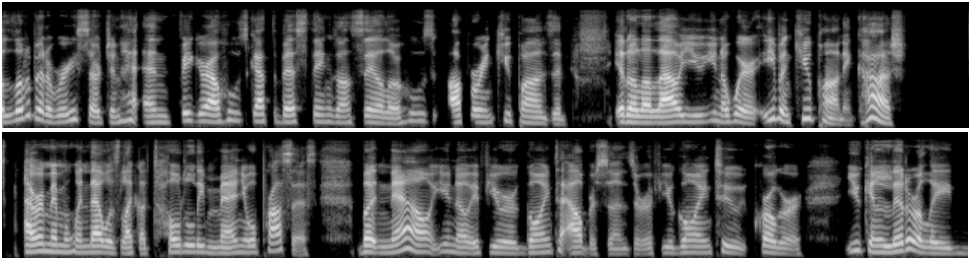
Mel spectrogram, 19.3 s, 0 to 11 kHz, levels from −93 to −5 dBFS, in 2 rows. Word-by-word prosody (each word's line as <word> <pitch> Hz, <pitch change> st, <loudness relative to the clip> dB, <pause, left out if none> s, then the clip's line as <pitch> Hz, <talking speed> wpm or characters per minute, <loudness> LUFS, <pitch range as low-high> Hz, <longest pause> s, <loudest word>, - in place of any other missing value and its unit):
little 240 Hz, -, 0 dB
bit 240 Hz, -3 st, +1 dB
of 165 Hz, -, -2 dB
research 175 Hz, -4 st, -3 dB
and 155 Hz, +3 st, -5 dB
ha 225 Hz, +5 st, -2 dB
and 165 Hz, -1 st, -3 dB
figure 205 Hz, -2 st, 0 dB
out 175 Hz, 0 st, +6 dB
who's 215 Hz, -3 st, -10 dB
got 185 Hz, 0 st, +2 dB
the -, -, -20 dB
best 175 Hz, +1 st, 0 dB
things 175 Hz, -2 st, -5 dB
on 155 Hz, 0 st, -2 dB
sale 155 Hz, -4 st, -1 dB
or 135 Hz, 0 st, -1 dB
who's 195 Hz, +1 st, -12 dB, 0.2 s
offering 165 Hz, 0 st, +2 dB
coupons, 155 Hz, -8 st, -2 dB
and 130 Hz, 0 st, -7 dB, 0.5 s
it'll 165 Hz, -3 st, +6 dB
allow 155 Hz, +2 st, +8 dB
you 170 Hz, -1 st, -2 dB
You 195 Hz, +4 st, -5 dB
know, 165 Hz, -1 st, 0 dB
where 145 Hz, -4 st, +1 dB
even 245 Hz, -7 st, +1 dB
couponing, 255 Hz, +4 st, -2 dB
gosh, -, -, +3 dB, 0.9 s
I 175 Hz, -, +8 dB
remember 180 Hz, -2 st, +2 dB
when 160 Hz, -2 st, -5 dB
that 165 Hz, 0 st, +6 dB
was 150 Hz, -2 st, -4 dB
like 140 Hz, +1 st, -1 dB
a 130 Hz, -, -4 dB
totally 170 Hz, +3 st, -2 dB
manual 150 Hz, +2 st, 0 dB
process. 220 Hz, -, -2 dB, 0.4 s
But 175 Hz, -3 st, +4 dB
now, 175 Hz, +2 st, +3 dB
you 185 Hz, 0 st, -8 dB
know, 150 Hz, -3 st, -3 dB
if 145 Hz, +3 st, -6 dB
you're 145 Hz, -2 st, -4 dB
going 160 Hz, +5 st, -3 dB
to -, -, -10 dB
Albertsons 130 Hz, -4 st, -2 dB
or 125 Hz, 0 st, -9 dB
if 135 Hz, -, -14 dB
you're 150 Hz, -1 st, -9 dB
going 160 Hz, +1 st, -4 dB
to 145 Hz, -6 st, -6 dB, 0.2 s
Kroger, 150 Hz, -6 st, -2 dB, 0.4 s
you 210 Hz, +1 st, -3 dB
can 165 Hz, -4 st, 0 dB
literally 150 Hz, -, +1 dB
165 Hz, 180 wpm, -24 LUFS, 150-180 Hz, 0.9 s, allow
